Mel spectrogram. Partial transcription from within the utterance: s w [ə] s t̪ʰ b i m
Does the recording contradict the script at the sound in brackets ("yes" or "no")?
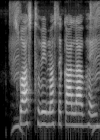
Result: yes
